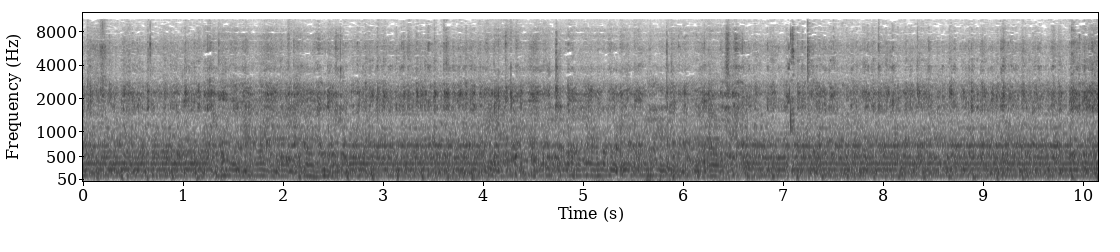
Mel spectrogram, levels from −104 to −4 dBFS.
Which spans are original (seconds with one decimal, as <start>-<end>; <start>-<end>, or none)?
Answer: 0.0-1.3; 2.6-4.0; 6.6-10.2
